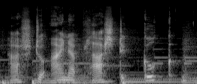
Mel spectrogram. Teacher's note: In Swabian, ST and SP are pronounced like sh.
